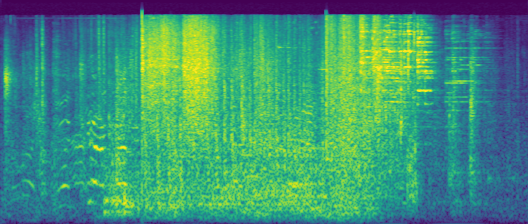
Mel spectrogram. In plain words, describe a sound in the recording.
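A car crashes down from a car transporter.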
